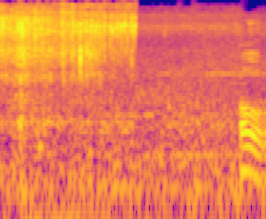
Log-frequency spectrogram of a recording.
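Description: A heavy fishing magnet splashing into pond water, the spray falling back as a hiss that stops about a second in, over a steady low rumble.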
